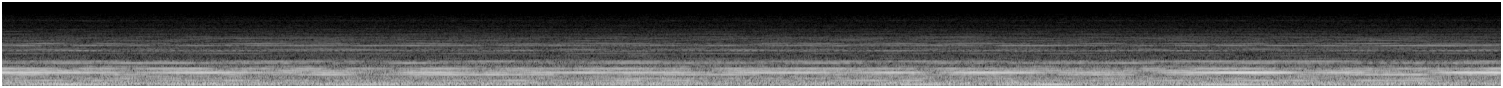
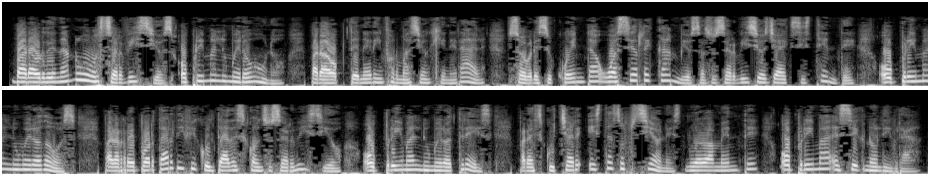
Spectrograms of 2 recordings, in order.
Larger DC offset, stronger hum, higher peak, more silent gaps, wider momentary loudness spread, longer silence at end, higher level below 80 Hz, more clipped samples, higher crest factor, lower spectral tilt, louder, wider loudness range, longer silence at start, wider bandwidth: second, under 0.1% vs 3%; neither; about the same, -2 dBFS vs 0 dBFS; neither; second, 5 LU vs 8 LU; about the same, 0 s vs 0.1 s; second, -34 dBFS vs -24 dBFS; second, under 0.1% vs 1%; about the same, 14 dB vs 10 dB; first, -7.5 dB/octave vs -4.5 dB/octave; second, -17 LUFS vs -10 LUFS; about the same, 2 LU vs 2 LU; about the same, 0 s vs 0.05 s; first, 12.5 kHz vs 11 kHz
